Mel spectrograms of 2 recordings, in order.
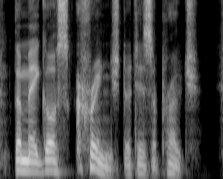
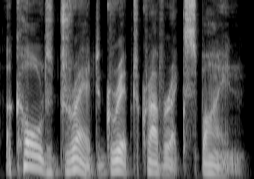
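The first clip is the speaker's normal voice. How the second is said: ordinary talk, nothing marked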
